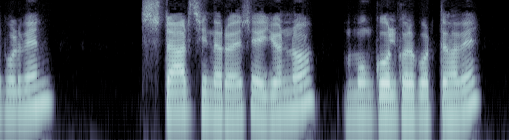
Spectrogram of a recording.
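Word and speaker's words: ظ: দুটো অক্ষরকে উচ্চারণ করার সময় মুখ গোল হয়ে যাবে, আর দুটো অক্ষরকে একালি করে টান দিতে হবে।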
